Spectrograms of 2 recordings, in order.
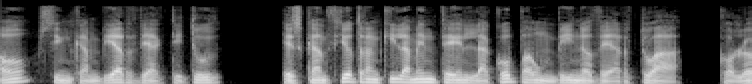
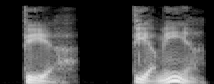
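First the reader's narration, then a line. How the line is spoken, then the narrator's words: Exclamation. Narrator (Spanish): exclamó Roberto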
